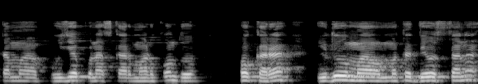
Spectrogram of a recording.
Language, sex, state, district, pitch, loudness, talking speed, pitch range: Kannada, male, Karnataka, Bijapur, 165 Hz, -16 LUFS, 115 wpm, 160-180 Hz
